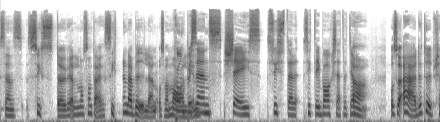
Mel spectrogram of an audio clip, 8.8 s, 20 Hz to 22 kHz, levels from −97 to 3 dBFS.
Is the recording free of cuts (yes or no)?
no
